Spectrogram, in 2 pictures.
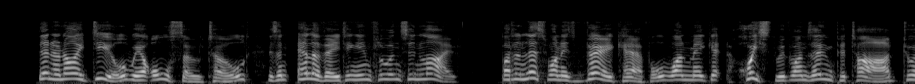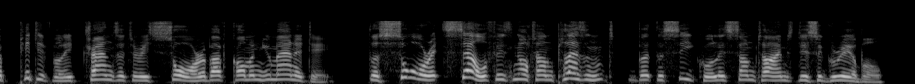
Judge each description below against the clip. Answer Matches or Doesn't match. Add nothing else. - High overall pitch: Matches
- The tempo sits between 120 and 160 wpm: Matches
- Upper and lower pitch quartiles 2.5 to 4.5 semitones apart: Matches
